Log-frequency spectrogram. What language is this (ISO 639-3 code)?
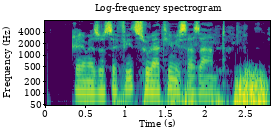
fas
